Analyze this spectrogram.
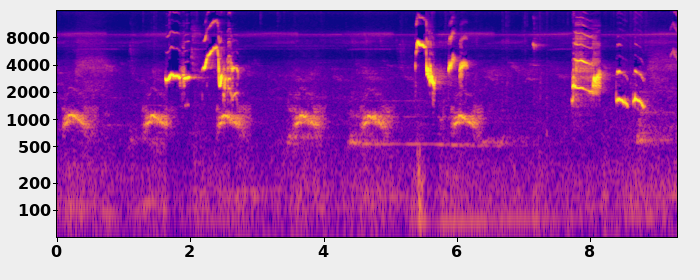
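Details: Black-breasted magpie-robin in full song on a training recording. Soft low warbles repeat about every second, with sharp, high rising whistles and squeaky flourishes bursting in between.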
